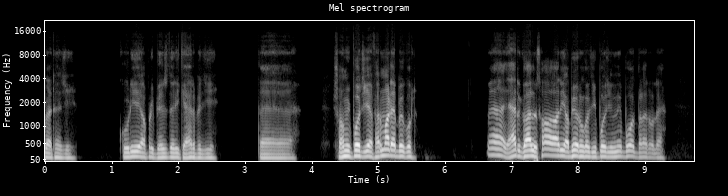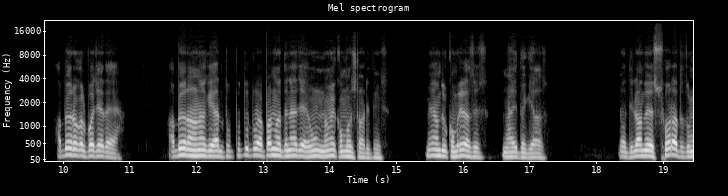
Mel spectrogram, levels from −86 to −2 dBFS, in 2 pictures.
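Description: A speech recording with two timing faults close together. At 7.33 to 7.35 s there is a skip ahead: about a second of audio is simply gone, and playback jumps forward with no fill or silence, so the sound on either side of the cut is butted together almost directly. This is what happens when a backlog of audio is discarded, in transit or by a buffer overflowing, while newer audio is already queued. Right after, from 7.47 to 9.21 s, the jitter buffer speed-up is audible: the receiver, still holding more audio than its target, trims short pitch-period-sized pieces repeatedly. The speech runs at about 112 % of normal rate with unchanged pitch, sounding hurried, and roughly a fifth of a second is removed over that stretch to bring the delay back down.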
